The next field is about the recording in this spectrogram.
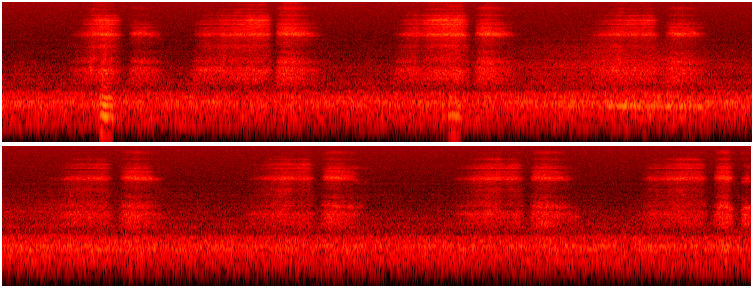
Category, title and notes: Soundscapes > Indoors
A person sleeping and gently snoring. Occasional moving around. In the background there is some night time traffic and the general, inescapable drone of a city.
